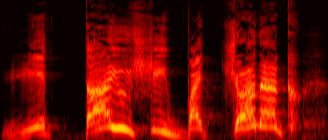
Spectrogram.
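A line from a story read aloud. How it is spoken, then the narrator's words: Yelled. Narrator (Russian): завопил он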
